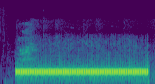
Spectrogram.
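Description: An outgoing phone call's ringing tone: one steady, loud electronic burst lasting about two seconds, then cutting off abruptly, with no voices.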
